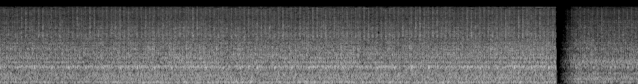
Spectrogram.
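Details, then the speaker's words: Mitsubishi L200 Triton 3.2 diesel at idle: constant dry metallic rattle over the clatter, loudest at the top of the engine, likened to a rattlesnake inside; timing chain noise. "o barulho da corrente é mais acentuado aqui em cima, tá vendo? Parecendo ter uma cascavel lá dentro."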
